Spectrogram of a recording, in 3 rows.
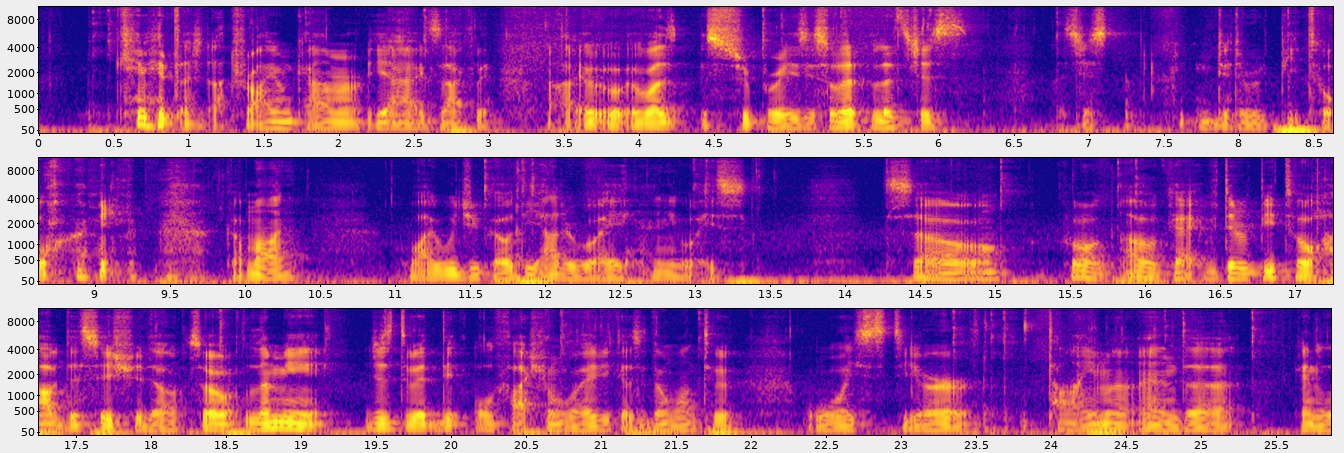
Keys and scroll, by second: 2.7 super+z, 4.8 BackSpace, 17.0 super+z, 17.5 super+z, 17.9 super+z, 18.4 super+z.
